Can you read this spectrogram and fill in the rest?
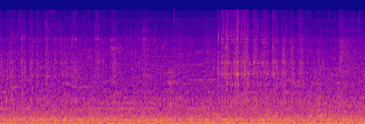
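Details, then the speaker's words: VW cooling system being filled via reservoir: irregular gurgling as coolant goes in is air escaping from the self-bleeding system, level dropping; no gurgling would mean a blockage. "so what you do is you just fill up the reservoir and you'll hear it gurgling as you're filling it and that gurgling is is a sign of air escaping"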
